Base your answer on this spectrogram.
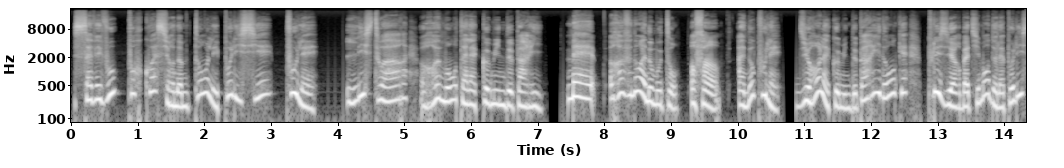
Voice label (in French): Audioguide anecdote mutine; LES POULETS POLICIERS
